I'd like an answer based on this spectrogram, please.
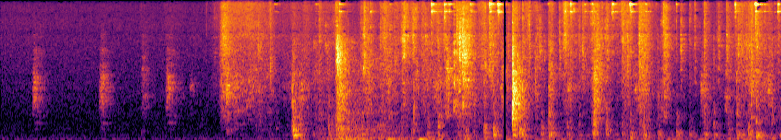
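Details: Cairn Terrier. A Cairn Terrier puppy makes short, soft whimpers and little yips in quick succession while playing. Broad rustling and scuffling noise soon covers much of the sound.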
